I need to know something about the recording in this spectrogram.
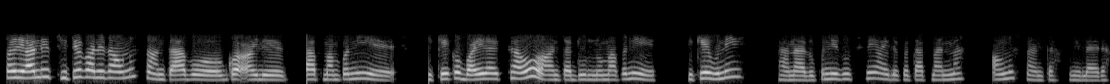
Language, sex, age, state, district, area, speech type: Nepali, female, 18-30, West Bengal, Kalimpong, rural, conversation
